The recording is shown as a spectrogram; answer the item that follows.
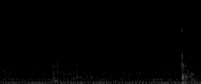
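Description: Near silence broken by two faint computer mouse clicks: a soft one about half a second in and a sharper one near the end.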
